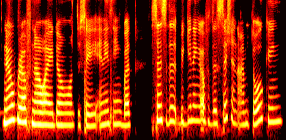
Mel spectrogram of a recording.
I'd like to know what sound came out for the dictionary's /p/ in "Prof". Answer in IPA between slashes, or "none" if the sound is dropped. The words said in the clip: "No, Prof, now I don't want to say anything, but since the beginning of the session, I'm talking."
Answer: /b/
